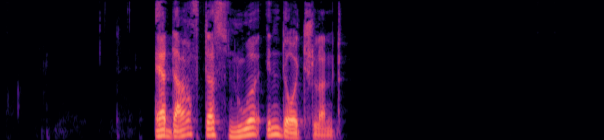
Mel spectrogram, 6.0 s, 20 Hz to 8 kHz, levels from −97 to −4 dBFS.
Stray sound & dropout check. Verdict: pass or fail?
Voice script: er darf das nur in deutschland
pass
